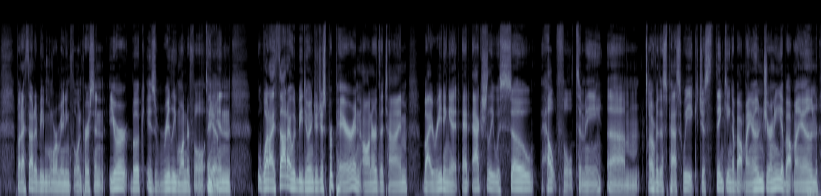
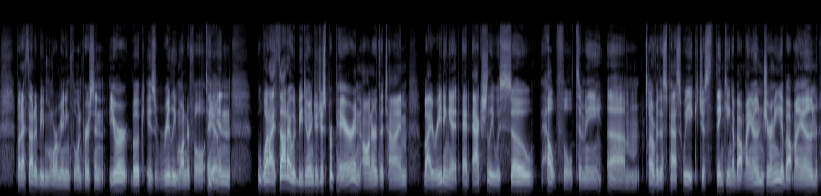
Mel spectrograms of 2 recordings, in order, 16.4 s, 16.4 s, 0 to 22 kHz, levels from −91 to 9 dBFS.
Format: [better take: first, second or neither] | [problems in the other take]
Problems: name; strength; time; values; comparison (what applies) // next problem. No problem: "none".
first | thin; somewhat; fading below 300 Hz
